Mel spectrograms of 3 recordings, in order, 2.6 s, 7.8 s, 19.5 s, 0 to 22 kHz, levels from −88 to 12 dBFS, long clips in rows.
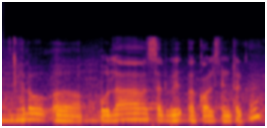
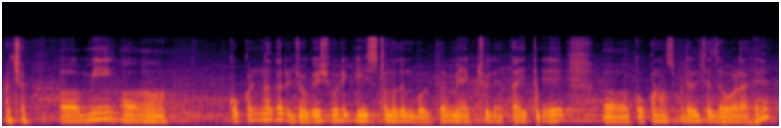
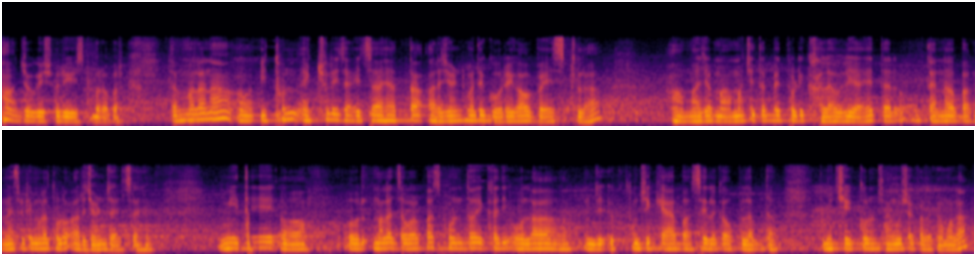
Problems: constant background noise, continuous background conversations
